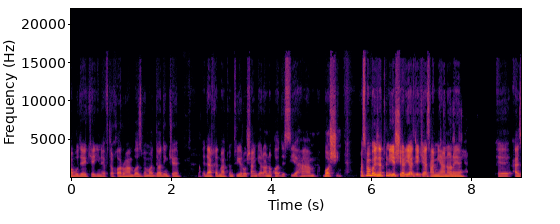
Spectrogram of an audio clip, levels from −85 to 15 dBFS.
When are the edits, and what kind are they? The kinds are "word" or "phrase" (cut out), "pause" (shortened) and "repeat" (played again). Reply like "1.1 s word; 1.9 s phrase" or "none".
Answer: none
